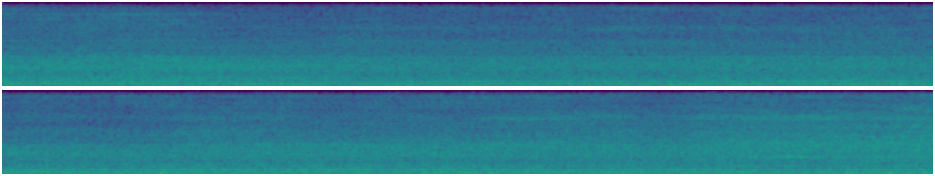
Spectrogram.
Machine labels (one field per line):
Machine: slide rail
